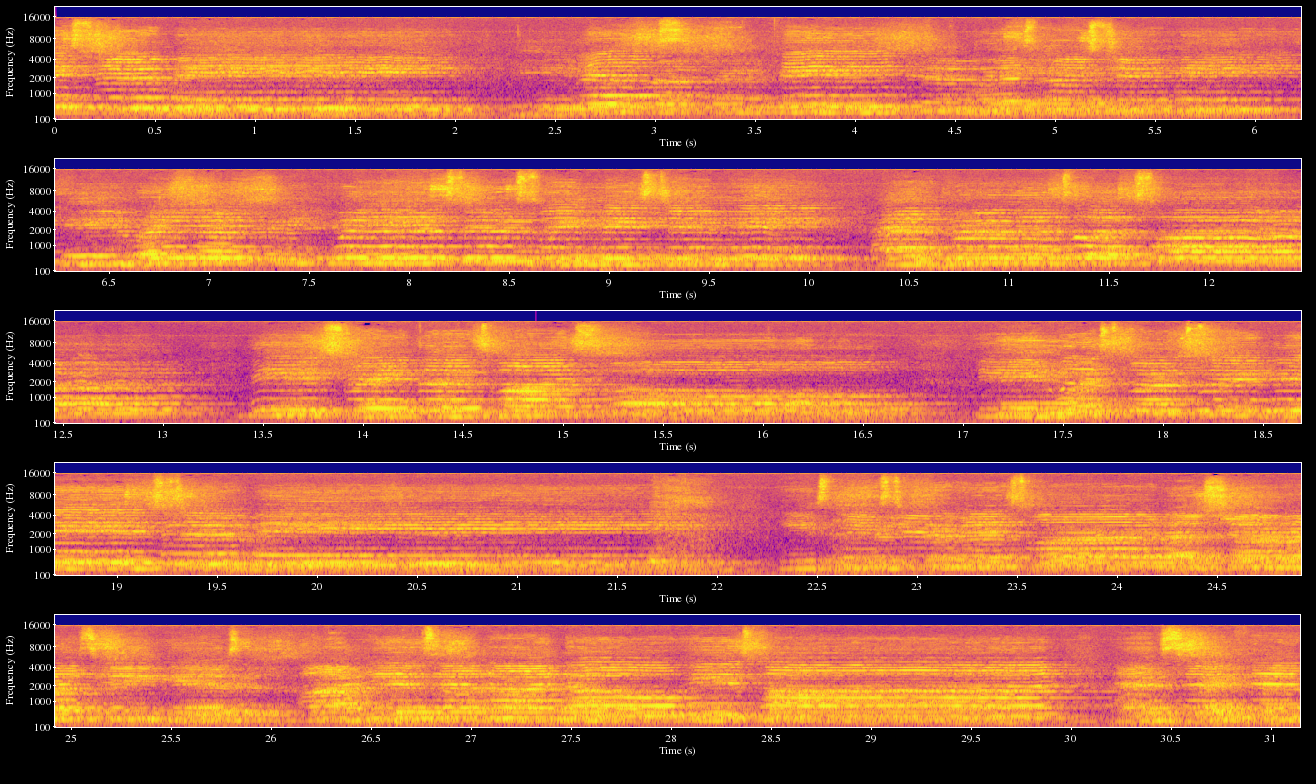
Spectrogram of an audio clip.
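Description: A congregation singing a hymn a cappella, many voices together with no instruments, in phrases separated by short breaths.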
